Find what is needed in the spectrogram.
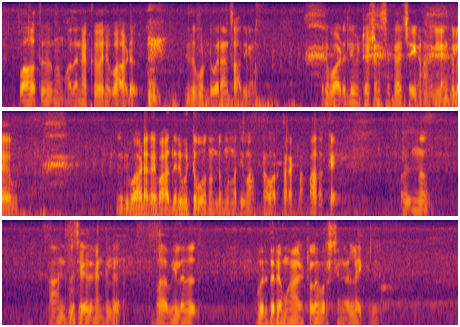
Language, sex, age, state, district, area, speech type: Malayalam, male, 18-30, Kerala, Kollam, rural, spontaneous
